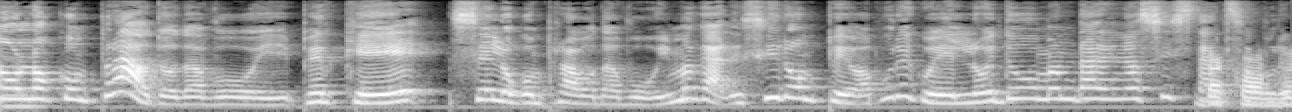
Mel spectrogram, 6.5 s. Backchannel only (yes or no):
no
